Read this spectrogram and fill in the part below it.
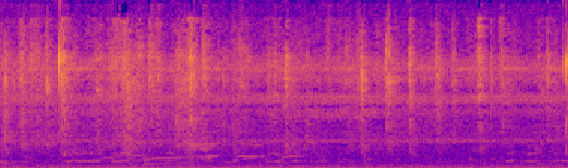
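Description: Several chickens cluck and murmur continuously inside a poultry farm shed with its curtains lowered, over a steady background hum, soft and somewhat distant, with occasional sharper calls.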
